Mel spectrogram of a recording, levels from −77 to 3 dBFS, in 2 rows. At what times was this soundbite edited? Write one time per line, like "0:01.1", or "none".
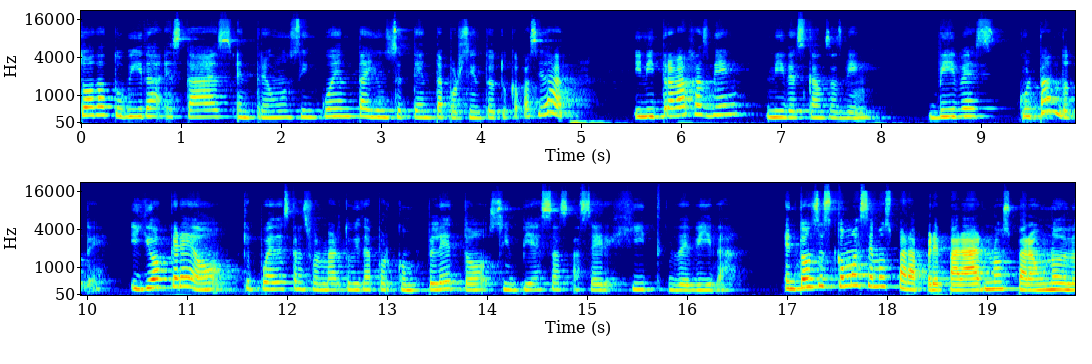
0:10.3

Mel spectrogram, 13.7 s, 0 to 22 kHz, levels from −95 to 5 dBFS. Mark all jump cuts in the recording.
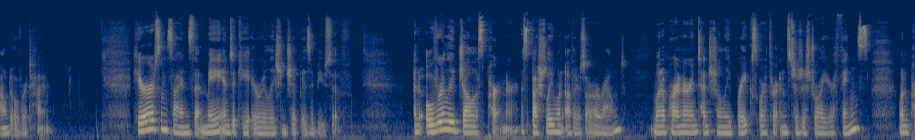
0:02.0

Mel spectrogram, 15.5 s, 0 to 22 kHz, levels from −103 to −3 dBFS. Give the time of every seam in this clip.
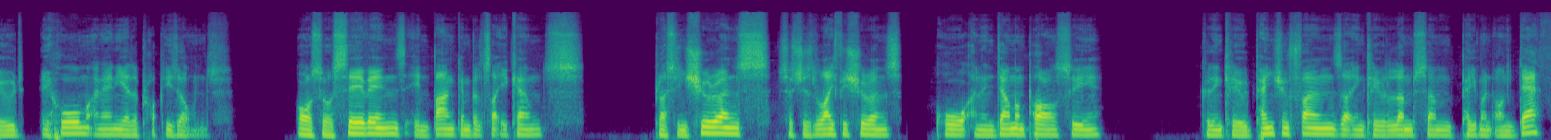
none

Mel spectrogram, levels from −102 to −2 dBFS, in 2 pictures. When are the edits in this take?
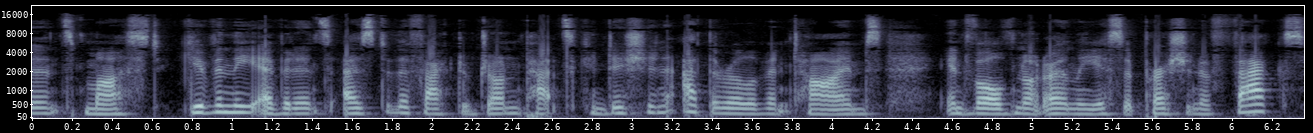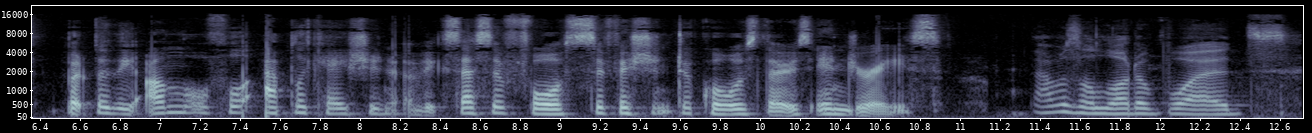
0:06.7

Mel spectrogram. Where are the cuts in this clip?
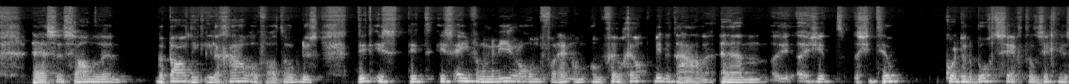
0:07.1

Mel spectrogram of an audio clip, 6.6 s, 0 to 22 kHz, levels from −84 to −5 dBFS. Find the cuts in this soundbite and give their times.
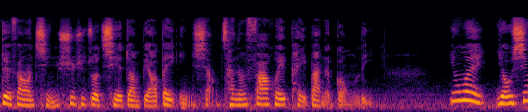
none

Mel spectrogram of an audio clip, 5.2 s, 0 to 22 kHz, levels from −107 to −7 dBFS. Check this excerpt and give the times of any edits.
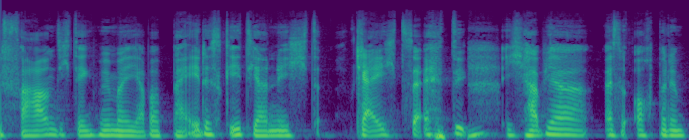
0:03.5

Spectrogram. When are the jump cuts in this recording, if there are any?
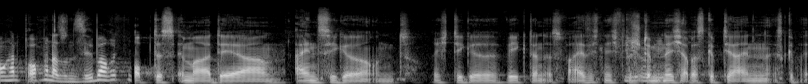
0:01.3
0:06.2

